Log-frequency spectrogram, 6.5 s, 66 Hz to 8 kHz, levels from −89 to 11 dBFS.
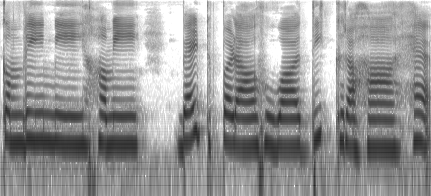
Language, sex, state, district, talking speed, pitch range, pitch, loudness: Hindi, male, Punjab, Fazilka, 85 wpm, 220-245 Hz, 235 Hz, -14 LUFS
